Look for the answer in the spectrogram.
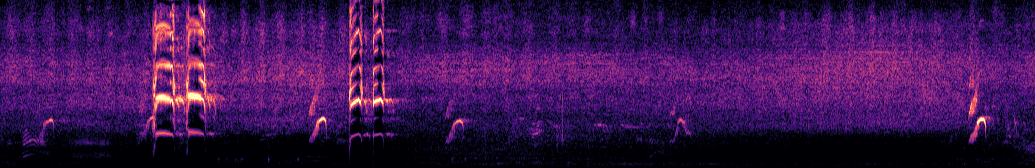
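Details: Free-flying cockatiels snacking on homegrown millet give harsh screeching bursts mixed with short, upslurred whistled chirps.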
